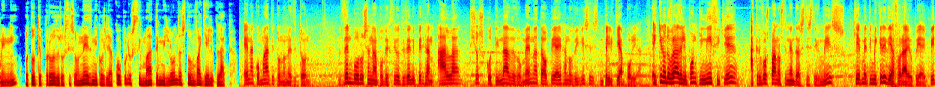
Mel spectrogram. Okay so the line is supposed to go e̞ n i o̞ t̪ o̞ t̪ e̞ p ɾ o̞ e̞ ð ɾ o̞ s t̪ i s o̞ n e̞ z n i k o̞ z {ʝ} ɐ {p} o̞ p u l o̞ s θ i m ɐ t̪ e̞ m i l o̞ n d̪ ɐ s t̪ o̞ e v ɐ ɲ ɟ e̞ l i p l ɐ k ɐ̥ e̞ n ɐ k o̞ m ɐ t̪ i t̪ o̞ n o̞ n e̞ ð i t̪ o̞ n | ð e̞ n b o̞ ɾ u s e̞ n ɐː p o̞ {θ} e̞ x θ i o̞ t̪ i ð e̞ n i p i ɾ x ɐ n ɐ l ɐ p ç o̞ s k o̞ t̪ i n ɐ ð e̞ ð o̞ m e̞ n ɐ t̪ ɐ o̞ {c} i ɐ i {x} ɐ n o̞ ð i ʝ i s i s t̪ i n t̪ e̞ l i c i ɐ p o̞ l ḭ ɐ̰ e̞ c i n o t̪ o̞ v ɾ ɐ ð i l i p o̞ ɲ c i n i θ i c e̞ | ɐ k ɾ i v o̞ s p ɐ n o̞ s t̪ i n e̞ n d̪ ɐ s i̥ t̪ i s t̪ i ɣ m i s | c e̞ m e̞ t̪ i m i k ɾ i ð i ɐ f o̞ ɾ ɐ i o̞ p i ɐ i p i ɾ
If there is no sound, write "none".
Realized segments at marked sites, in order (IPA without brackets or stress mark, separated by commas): ʎ, k, ð, p, x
